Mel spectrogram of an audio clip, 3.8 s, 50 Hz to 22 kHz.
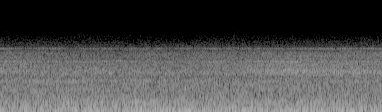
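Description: A BAe 146 airliner goes around at Sydney Airport at night with a steady, loud, unbroken jet roar that stays even throughout.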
